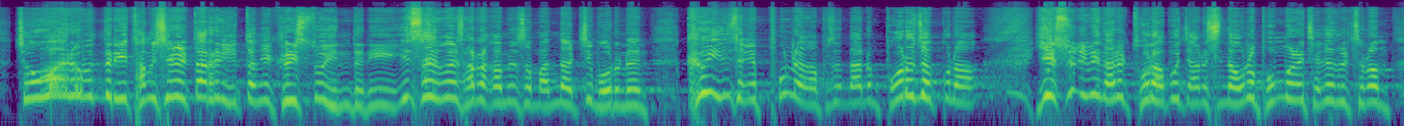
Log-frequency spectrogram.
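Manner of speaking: preaching at full force, high and loud; 열정적인 설교. Acted. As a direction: drive the point home to the congregation. Preaching climax.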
